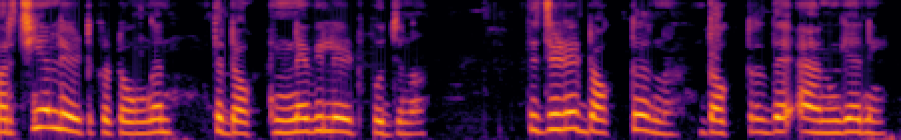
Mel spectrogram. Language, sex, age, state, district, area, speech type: Dogri, female, 18-30, Jammu and Kashmir, Reasi, rural, spontaneous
